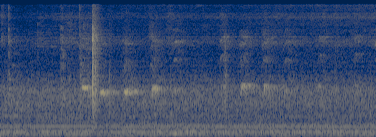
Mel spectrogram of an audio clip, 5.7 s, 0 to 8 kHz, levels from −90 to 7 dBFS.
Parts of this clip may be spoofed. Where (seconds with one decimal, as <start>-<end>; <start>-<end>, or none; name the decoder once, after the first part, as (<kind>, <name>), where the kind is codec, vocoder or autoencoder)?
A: 0.0-0.5 (vocoder, Vocos); 1.5-5.7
